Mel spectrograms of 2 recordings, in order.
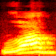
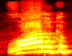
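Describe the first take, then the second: First: No l sound is heard before the k. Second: An l sound is heard before the k. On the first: The speaker calls it right. "यल को क्या कर दे रहे हैं भैया? Silent" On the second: The speaker calls it wrong. "वाल्क नहीं पढ़ रहे हैं"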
